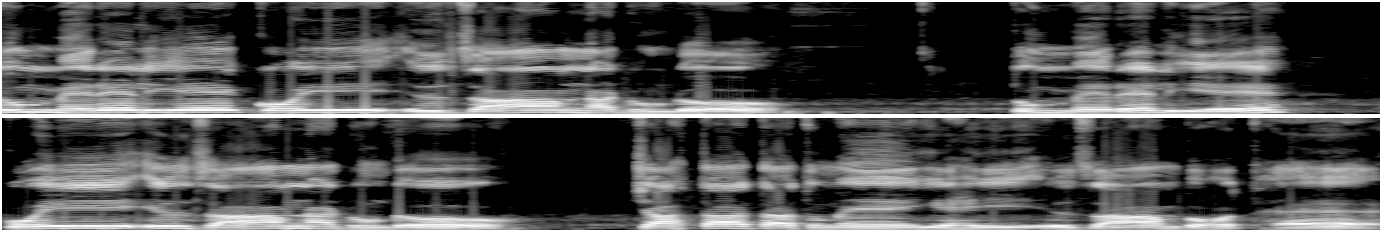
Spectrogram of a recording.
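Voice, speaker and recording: Over noticeable background noise, a man talks high in pitch with ordinary pitch variation and very even loudness. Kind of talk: poetry reading.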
